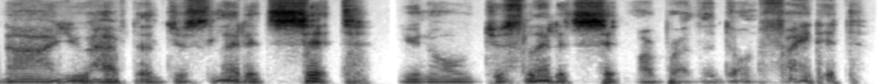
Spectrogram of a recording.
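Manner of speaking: a low, soft, soothing shaman voice; low, hushed shaman saying let it sit; calm shaman. Retold or imitated. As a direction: imitate the mellow shaman calming him.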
